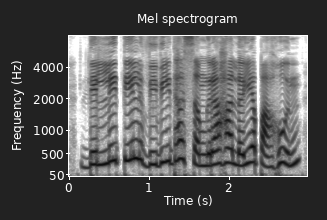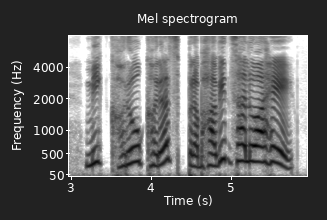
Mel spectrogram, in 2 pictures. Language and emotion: Marathi, surprised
